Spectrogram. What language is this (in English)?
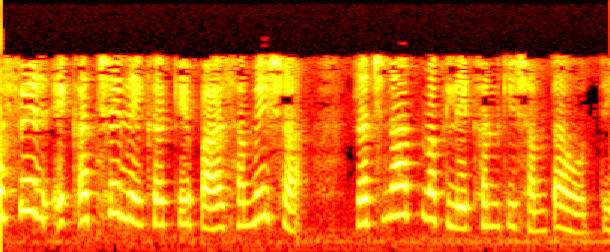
Hindi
